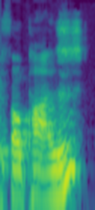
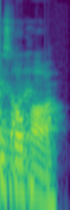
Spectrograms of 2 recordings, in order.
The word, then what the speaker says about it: faux pas: Well, fatherly faux pas. Yeah, but it's French, so it's like a silent S.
